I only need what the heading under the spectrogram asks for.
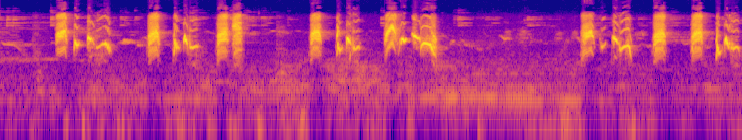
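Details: Long-tailed shrike master recording meant to restart song in silent caged birds or those with new owners: three groups of loud, scratchy, chattering notes mixed with short whistled slurs, separated by brief quiet gaps.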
